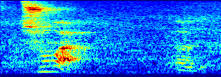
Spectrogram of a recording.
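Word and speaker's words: תשובה: Тшува. Тшува. Произносится так, тшува.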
